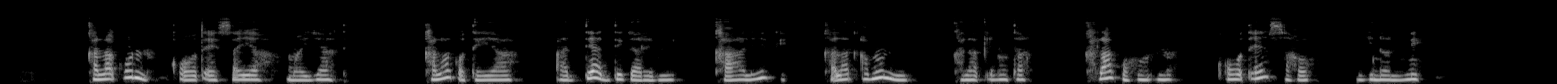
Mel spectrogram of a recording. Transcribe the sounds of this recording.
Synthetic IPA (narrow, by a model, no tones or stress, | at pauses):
kʰɐlɐkʼɔnːɐ | kʼo̞ːt̪ʼe̞ːsːɐjamɐjːaːt̪ɛ̥ | kʰɐlɐkʼɔt̪ɛjaː | ɐd̪ːɪɐd̪ːɪɡɐɾɛnːɛ | kʰaːliːɡɛ | kʰɐlɐkʼɐmɔnːɛ | kʰɐlɐkʼɪnɔt̪ɐ | kʰɐ̥lɐkʼɔhɔnːɐ | kʼo̞ːt̪ʼe̞ːsːɐhɔ | jɪnɐnːɪ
